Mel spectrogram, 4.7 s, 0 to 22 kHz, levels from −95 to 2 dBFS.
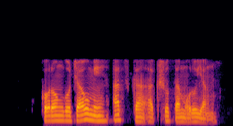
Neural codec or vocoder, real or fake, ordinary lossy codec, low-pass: none; real; AAC, 24 kbps; 3.6 kHz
